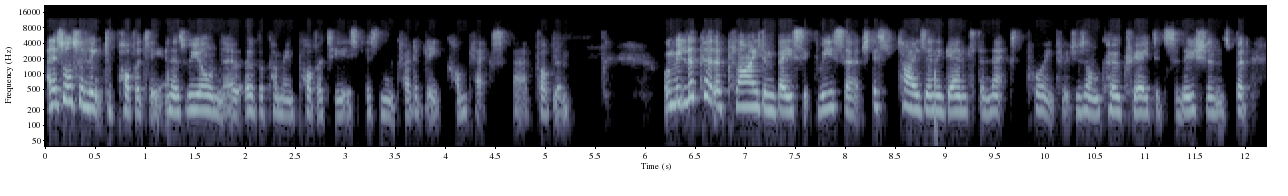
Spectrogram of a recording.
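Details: Adult speaker; typical speech.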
